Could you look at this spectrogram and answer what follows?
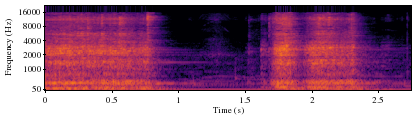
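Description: The bearings of a homemade jet engine spin with a close, raspy whirring that runs for under a second, then two more short spinning bursts follow after a pause.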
